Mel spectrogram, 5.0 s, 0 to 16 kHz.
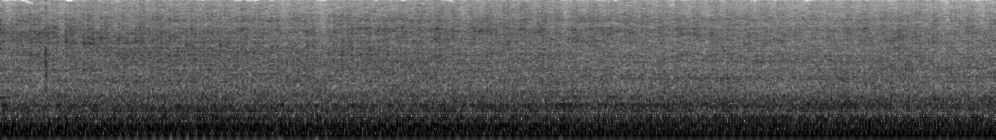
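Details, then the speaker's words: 1971 VW Super Beetle after the idle jet was turned out 1/8–1/2 turn and set with threadlock: it starts right up into a steady, even low idle putter with no misses or stumbles. The fix proved inconsistent later. "So that sounded like it started right up to me."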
